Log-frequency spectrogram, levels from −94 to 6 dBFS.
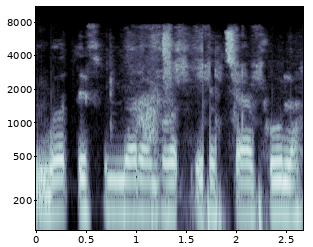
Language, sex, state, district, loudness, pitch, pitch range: Hindi, male, Bihar, Araria, -13 LUFS, 145 Hz, 140-150 Hz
